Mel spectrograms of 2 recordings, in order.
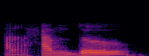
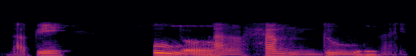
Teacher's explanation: Hati-hati ketika membaca du. Hati-hatinya jangan sampai membacanya condong ke bunyi o.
